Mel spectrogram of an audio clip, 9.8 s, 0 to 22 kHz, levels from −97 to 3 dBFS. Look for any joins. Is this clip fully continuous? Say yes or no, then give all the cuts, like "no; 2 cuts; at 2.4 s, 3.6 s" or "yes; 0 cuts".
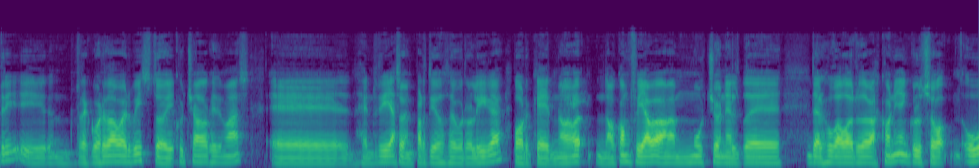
no; 7 cuts; at 1.7 s, 2.1 s, 2.6 s, 4.0 s, 5.1 s, 7.4 s, 8.1 s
